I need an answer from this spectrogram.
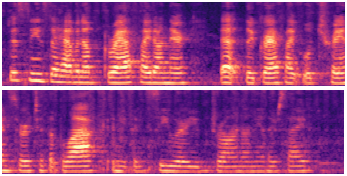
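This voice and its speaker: A woman speaks at a moderate pace. Some room echo can be heard. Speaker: art teacher. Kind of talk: tutorial.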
